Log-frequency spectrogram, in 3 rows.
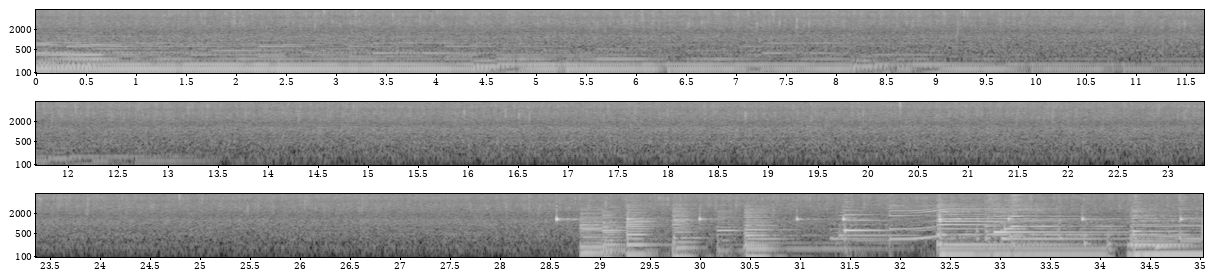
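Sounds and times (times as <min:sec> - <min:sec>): mellow music notes: 0:00.0 - 0:13.0, 0:28.6 - 0:35.0
rain on a window: 0:00.0 - 0:35.0.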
